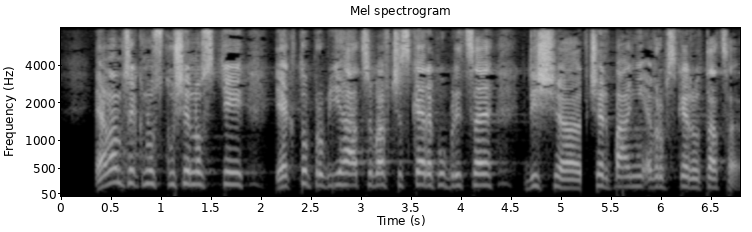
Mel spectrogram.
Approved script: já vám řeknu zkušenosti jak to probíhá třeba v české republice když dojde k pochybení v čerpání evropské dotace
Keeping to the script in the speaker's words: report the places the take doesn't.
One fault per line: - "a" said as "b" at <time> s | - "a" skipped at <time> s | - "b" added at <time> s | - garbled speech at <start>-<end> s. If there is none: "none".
- "dojde k pochybení" skipped at 5.0 s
